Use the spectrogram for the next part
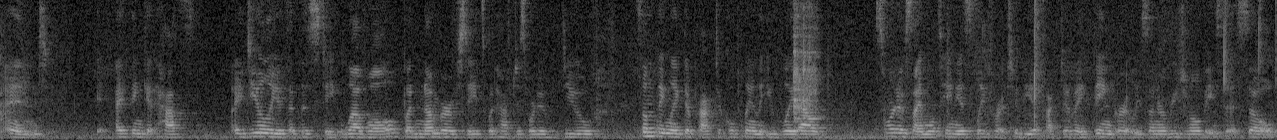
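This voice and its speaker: A woman's voice: fairly low pitch, little pitch movement, fairly quick. A young woman student asking a question from the audience, tentative and hedging. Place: lecture room, far from the mic. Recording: distant, echoey room with noise.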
